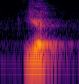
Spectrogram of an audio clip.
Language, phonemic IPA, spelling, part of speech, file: Dutch, /jə/, -je, suffix, Nl--je.ogg
- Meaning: alternative form of -tje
